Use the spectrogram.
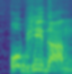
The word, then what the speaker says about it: অভিধান: যেমন দেখো অভিধান, দেখো শব্দের একদম প্রথমে অ আছে, এটার উচ্চারণটা কি? অভিধান। অভিধান দেখো ওর মতো হয়ে গেছে, কারণ অর পর হ্রস্ব ইকার আছে, অর উচ্চারণটা ওর মতো হয়ে গেছে, এটার উচ্চারণ হবে অভিধান।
